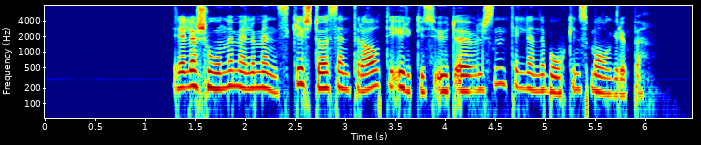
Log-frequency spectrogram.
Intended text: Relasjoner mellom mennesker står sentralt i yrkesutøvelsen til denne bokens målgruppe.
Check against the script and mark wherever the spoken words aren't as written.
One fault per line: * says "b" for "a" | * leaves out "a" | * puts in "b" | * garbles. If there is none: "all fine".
all fine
